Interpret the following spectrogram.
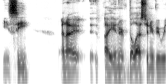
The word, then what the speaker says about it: Ise: I notice when you pronounce, I say Ise, that's how we say that, and you're saying Ise.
